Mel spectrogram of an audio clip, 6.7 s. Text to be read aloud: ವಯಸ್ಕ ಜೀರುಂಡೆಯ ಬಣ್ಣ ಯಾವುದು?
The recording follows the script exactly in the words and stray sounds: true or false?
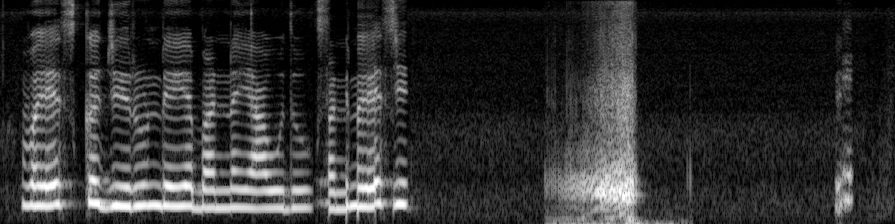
false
